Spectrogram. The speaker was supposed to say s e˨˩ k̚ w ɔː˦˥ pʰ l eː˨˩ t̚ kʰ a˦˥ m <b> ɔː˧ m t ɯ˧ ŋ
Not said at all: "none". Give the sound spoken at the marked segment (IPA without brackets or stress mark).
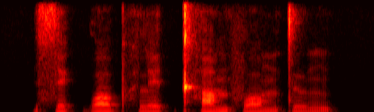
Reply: f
